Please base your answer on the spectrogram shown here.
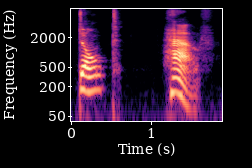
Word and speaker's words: don't: negative, I, we, they don't have. Okay. What I want to show you in this module is the T is silent. I don't have I don't have time.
